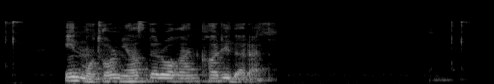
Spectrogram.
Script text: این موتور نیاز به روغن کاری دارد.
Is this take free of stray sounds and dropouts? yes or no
yes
